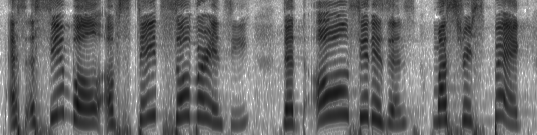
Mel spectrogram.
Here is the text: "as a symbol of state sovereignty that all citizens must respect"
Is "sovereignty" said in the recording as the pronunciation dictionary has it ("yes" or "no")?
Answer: no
